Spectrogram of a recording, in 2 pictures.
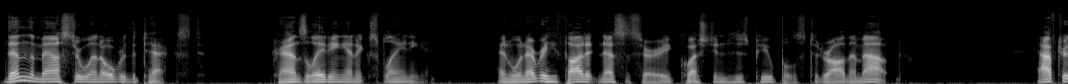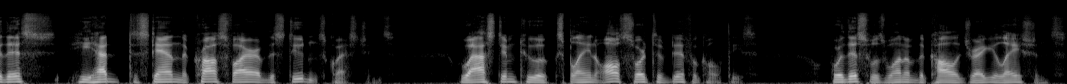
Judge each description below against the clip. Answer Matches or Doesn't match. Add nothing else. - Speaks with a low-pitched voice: Matches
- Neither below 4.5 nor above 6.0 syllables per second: Matches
